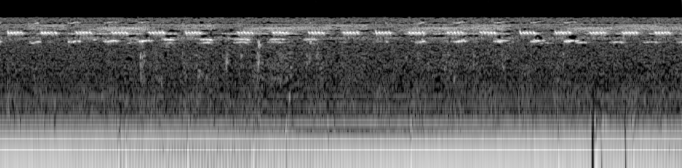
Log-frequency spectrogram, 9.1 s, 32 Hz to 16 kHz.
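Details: Cricket sound from the wilderness of eastern Botswana at night, 21 May, 2:30 am: bright, high chirps pulse steadily about four per second, a lower cricket adds a softer stuttering layer, over a persistent deep hum.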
